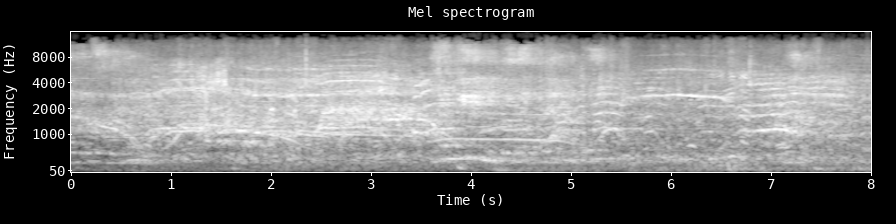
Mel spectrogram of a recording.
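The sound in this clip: Festival crowd ambience at the Expo Mimbre in Chimbarongo during a live stage show: a dense, steady roar of many voices with scattered shouts, whoops and cheers, including children's voices, holding loud throughout.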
